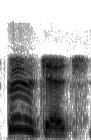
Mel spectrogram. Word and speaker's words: Buttigieg: And she wrote an article in the New York Post how Pete, is it Buttigieg? How do you say it? – Buttigieg. It's like saying "edge" twice.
